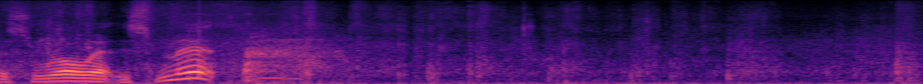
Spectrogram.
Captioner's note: grunting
